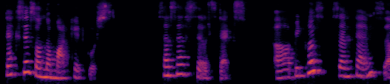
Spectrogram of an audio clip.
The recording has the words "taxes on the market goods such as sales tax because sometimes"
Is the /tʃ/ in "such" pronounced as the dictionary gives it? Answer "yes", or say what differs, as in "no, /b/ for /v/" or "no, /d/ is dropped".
no, /s/ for /tʃ/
